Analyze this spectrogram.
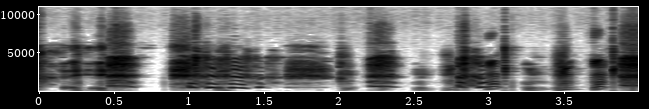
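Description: A young woman cries.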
